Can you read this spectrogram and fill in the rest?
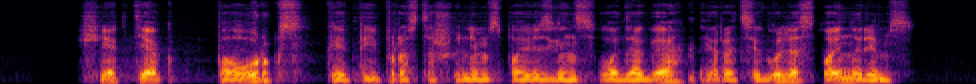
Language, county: Lithuanian, Kaunas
